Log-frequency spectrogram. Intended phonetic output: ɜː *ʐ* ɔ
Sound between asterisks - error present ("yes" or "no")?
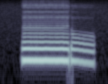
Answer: yes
